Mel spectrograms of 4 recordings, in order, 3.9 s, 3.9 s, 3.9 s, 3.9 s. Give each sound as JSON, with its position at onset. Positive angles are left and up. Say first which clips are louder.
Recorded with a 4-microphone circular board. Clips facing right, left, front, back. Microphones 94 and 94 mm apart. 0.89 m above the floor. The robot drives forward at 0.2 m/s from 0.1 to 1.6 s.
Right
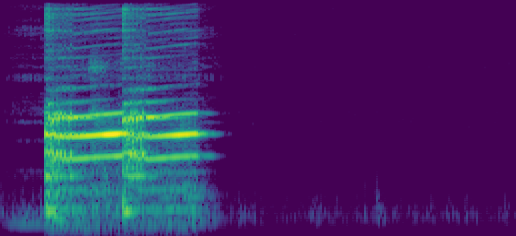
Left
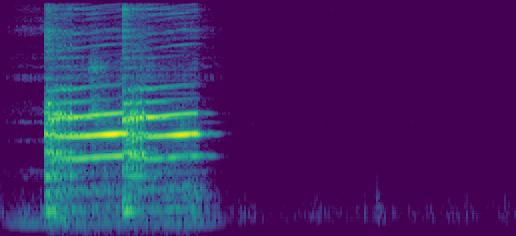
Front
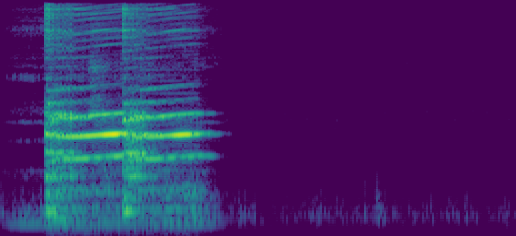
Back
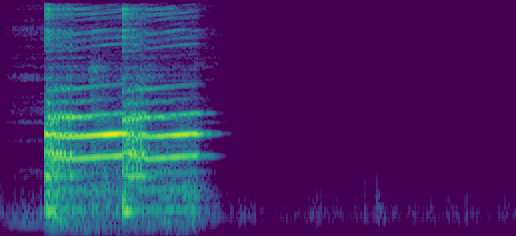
{"t": 0.3, "sound": "an alarm", "louder": "right 2 dB, back 5 dB", "azimuth_deg": -150, "distance_m": 0.6}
